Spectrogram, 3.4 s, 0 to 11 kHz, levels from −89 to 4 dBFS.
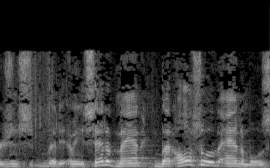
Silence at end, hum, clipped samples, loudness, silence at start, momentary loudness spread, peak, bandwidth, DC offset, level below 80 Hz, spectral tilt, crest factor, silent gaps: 0 s; none; under 0.1%; -25 LUFS; 0 s; 5 LU; -8 dBFS; 8 kHz; under 0.1%; -62 dBFS; -4 dB/octave; 18 dB; none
